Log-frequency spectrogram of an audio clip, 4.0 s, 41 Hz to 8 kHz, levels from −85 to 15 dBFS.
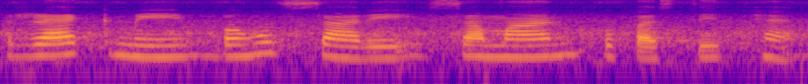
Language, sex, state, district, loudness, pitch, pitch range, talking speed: Hindi, female, Chhattisgarh, Raipur, -17 LUFS, 235 Hz, 225-250 Hz, 105 wpm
